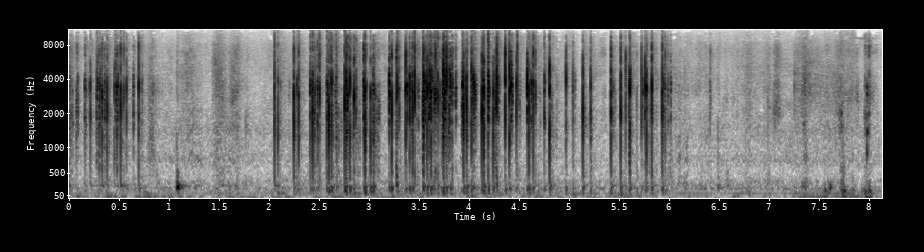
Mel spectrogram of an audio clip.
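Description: Fingertips with long red-painted nails tap and scratch the brown leather or leatherette cover and spine of a thick, solid hardcover Holy Bible lying on white bed sheets. Quick, bright, irregular clicks and scratchy bursts come in dense clusters, with softer rustling scratches in the pauses between them.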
